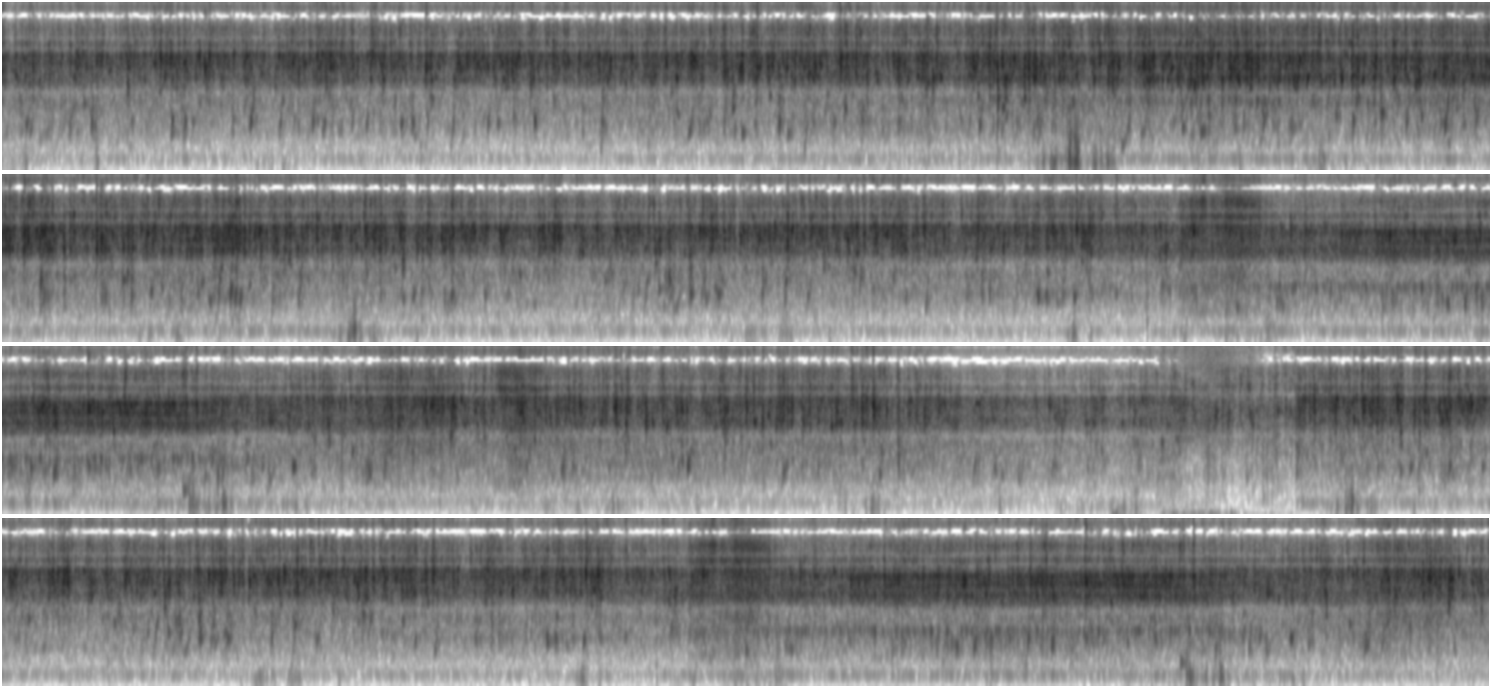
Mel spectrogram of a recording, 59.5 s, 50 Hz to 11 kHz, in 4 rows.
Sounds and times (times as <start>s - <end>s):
Water: 0.0s - 59.5s.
